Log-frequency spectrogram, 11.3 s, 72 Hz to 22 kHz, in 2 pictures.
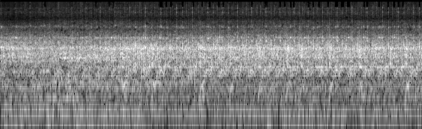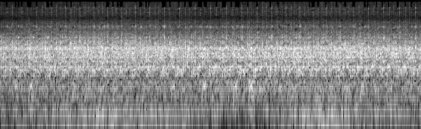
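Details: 7.3 diesel with knock and no power: ragged, loping rough idle with harsh clatter; later sounds like rod knock, EGTs good, cause unknown.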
